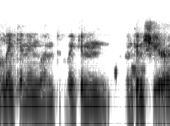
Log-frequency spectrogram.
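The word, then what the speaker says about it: Lincolnshire: called Lincoln England Lincoln Lincoln Shear is I think how you pronounce it um and after doing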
